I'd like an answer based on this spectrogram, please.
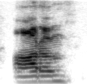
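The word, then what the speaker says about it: Atum: So, a really subtle nod to 2023, their their newest album, Autumn, that is spelled at Tom or Adam.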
